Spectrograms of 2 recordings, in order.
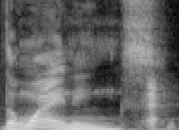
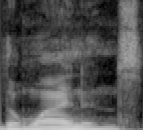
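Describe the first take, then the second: First: The name ends with an 'ings' sound. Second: The name ends with an 'ans' sound. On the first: The speaker calls it wrong. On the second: The speaker calls it right.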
